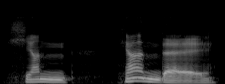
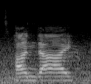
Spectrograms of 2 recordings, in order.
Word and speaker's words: Hyundai: so i feel like you guys say hyundai hyundai hyundai make it like two syllables like hyundai australians three syllables hyundai now 40 and 41 are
